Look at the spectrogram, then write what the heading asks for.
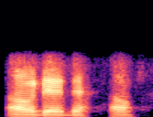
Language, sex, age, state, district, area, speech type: Bodo, male, 18-30, Assam, Chirang, rural, conversation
